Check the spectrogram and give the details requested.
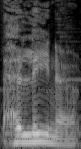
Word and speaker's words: Helena: Your name is pronounced Helena, right?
